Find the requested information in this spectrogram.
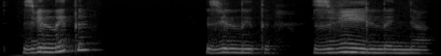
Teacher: наголос буде падати на корінь а не на суфікс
